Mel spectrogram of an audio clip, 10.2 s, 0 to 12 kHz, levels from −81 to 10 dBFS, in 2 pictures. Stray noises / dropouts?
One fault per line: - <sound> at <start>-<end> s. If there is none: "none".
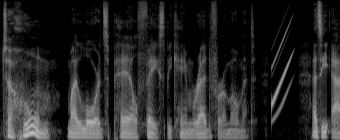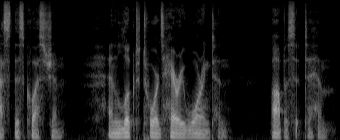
- chirp at 4.1-4.4 s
